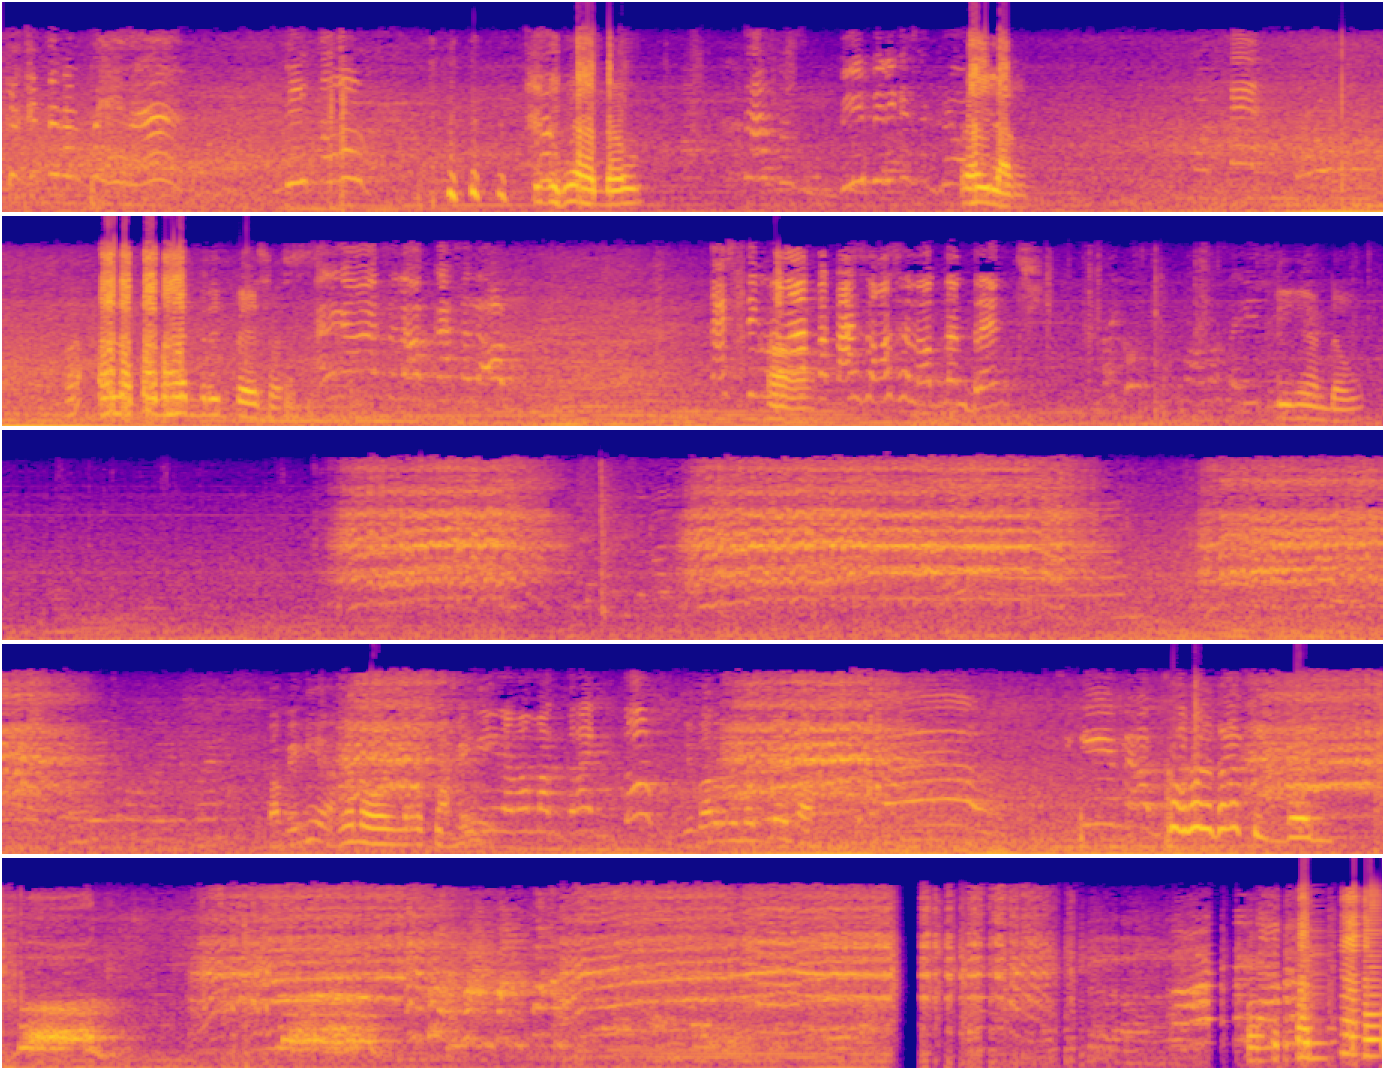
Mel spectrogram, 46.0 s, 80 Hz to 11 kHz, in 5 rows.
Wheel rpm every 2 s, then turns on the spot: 0, 0, 0, 0, 0, 0, 0, 0, 0, 0, 60, 60, 140, 80, 30, 40, 40, 20, 60, 100, 80, 140, 20.
none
